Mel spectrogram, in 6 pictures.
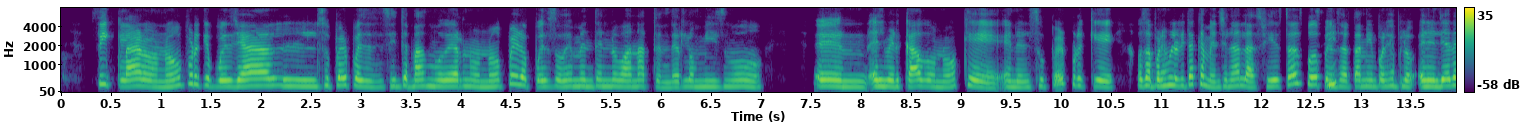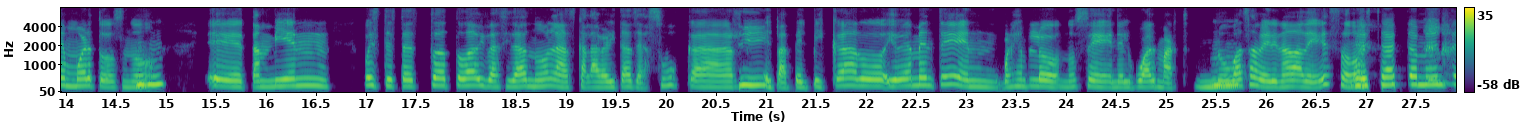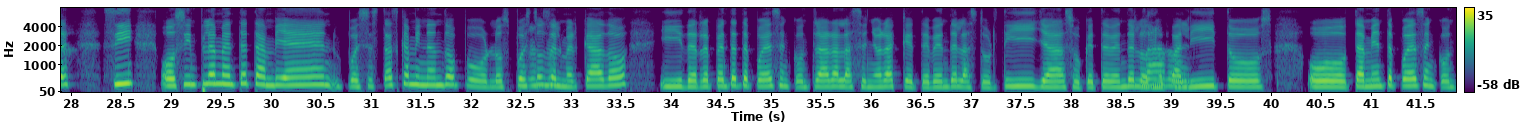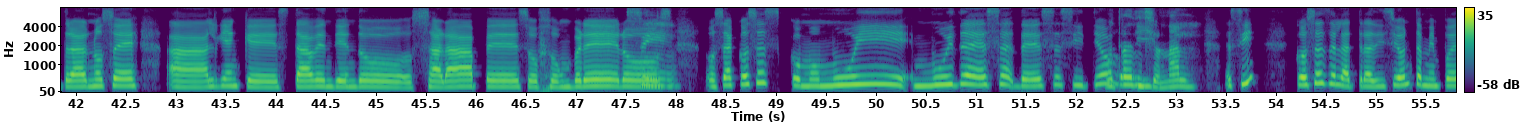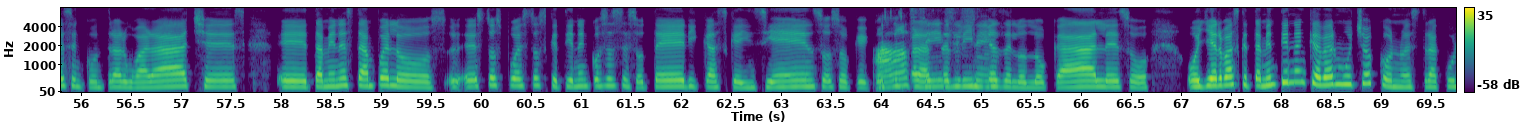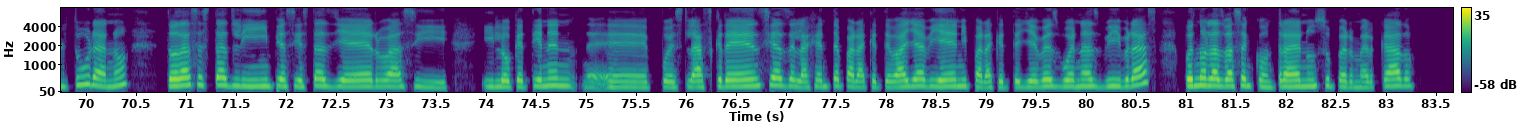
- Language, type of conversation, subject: Spanish, podcast, ¿Qué papel juegan los mercados locales en una vida simple y natural?
- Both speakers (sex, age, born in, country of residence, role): female, 25-29, Mexico, Mexico, host; female, 60-64, Mexico, Mexico, guest
- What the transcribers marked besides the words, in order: chuckle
